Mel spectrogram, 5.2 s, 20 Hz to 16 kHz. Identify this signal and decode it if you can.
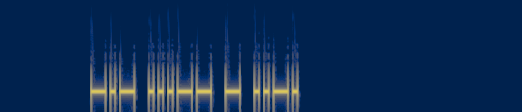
Morse code, heard as a keyed tone, about 25 wpm, 700 Hz. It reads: K3TF
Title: Call Signs Repeated 2x - 25wpm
